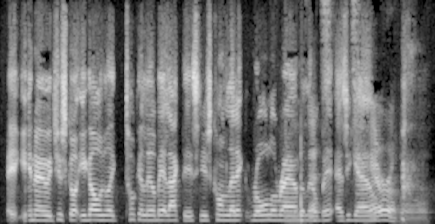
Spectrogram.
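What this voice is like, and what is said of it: Put-on Australian accent, judged poor. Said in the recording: “I think my Australian accent is much stronger than my English accent ... That's terrible.”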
